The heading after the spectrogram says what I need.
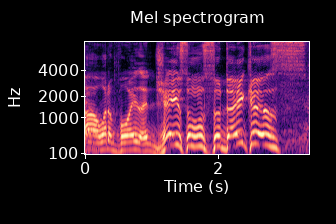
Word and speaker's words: Sudeikis: Is is Sedate, Sudicus?" And I'm like, no, it's actually Sudeikis. "Sue Dickus?" and I'm like, no, that's not that. You're getting further away, Don. Further away, so it's like Sudeikis, and he's just, "all right, Sudeikis." I'm like, that's it, and then he just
